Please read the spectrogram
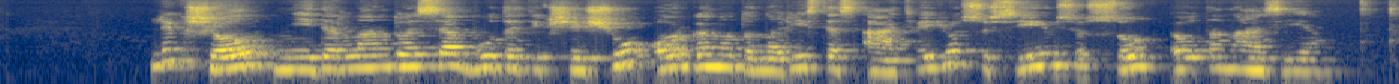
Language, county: Lithuanian, Kaunas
